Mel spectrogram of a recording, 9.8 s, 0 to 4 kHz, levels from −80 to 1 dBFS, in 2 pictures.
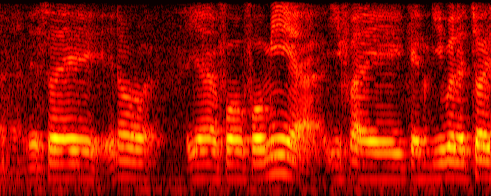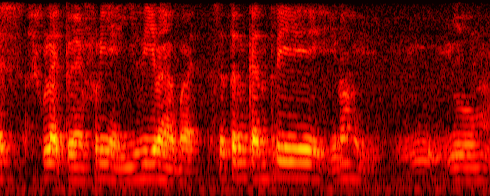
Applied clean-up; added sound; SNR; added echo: none; none; none; none.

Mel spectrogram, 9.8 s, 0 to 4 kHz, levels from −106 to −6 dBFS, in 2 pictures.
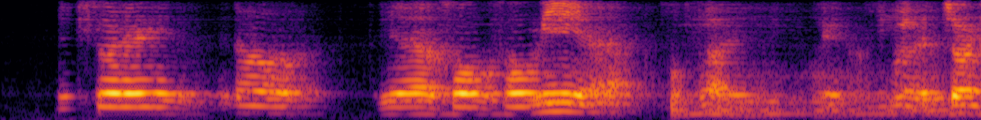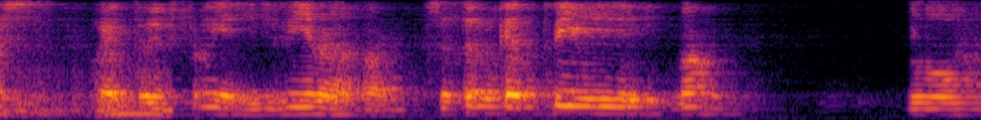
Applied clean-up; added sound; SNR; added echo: neural mask model DeepFilterNet 3.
